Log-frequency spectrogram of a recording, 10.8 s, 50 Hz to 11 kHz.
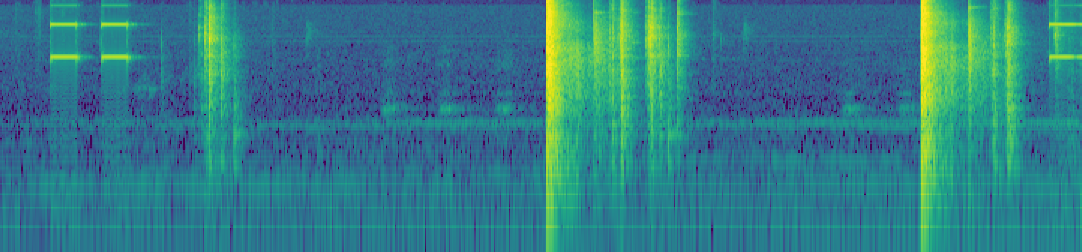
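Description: At an NRL22 rimfire match, rifle shots crack out in three short clusters with quiet gaps between them, sharp and close, alongside faint electronic timer beeps near the start and no speech.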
